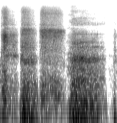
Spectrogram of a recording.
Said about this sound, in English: Is that all you? The labored breathing.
